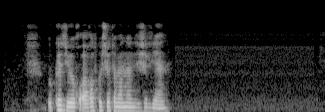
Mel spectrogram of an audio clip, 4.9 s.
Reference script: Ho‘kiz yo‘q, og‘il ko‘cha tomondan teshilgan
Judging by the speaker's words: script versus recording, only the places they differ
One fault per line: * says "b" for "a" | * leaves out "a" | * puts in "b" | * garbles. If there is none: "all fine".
all fine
